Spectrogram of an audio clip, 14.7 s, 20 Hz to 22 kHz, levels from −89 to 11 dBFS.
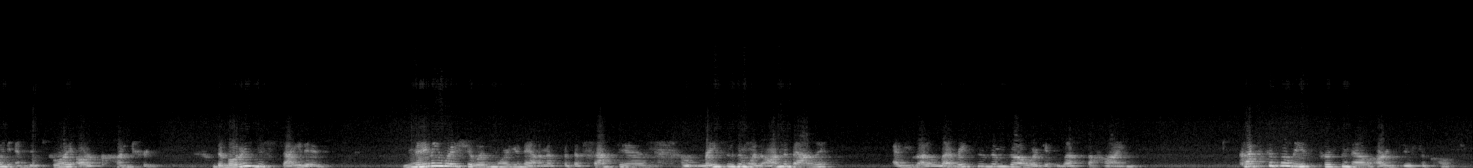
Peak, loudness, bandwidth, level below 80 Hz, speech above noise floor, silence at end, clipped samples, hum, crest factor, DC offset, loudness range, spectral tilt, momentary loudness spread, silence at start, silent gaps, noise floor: -2 dBFS; -21 LUFS; 3.6 kHz; under -90 dBFS; 41 dB; 0.25 s; under 0.1%; none; 20 dB; under 0.1%; 8 LU; -9 dB/octave; 17 LU; 0 s; none; -61 dBFS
